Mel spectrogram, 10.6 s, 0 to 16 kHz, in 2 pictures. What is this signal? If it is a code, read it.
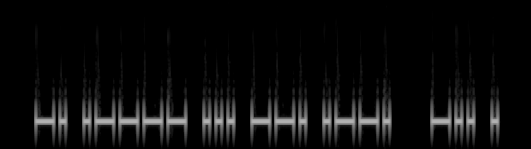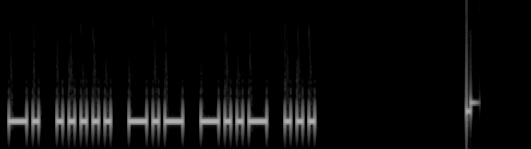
Morse code, heard as a keyed tone, about 21 wpm, 700 Hz. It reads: N1SGP DE N5KXS
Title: USA Callsign DE Callsign - 5 Characters - 20wpm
